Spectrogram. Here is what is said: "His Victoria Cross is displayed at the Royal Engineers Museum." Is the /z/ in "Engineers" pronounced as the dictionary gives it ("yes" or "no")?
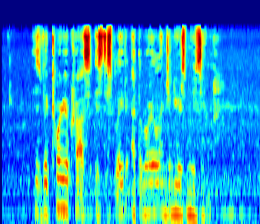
yes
